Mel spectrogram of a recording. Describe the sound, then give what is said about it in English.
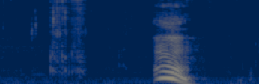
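A quick, soft slurping sip of a Waterloo drink, followed a moment later by a louder, brief voiced sound that falls in pitch, like a satisfied exhale after drinking. “Let me take a sip of my Waterloo.”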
